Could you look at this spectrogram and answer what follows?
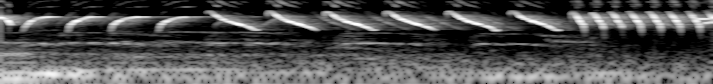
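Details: Canary song for training young birds to sing: a series of rising looped whistles, then descending swooping notes about three a second, closing in a quick high trill.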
